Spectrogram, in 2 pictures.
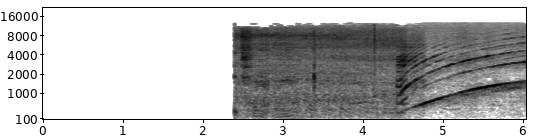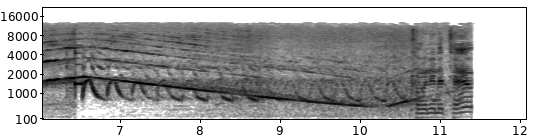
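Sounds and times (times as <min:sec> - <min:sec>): emergency vehicle siren: 0:04.4 - 0:11.4.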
